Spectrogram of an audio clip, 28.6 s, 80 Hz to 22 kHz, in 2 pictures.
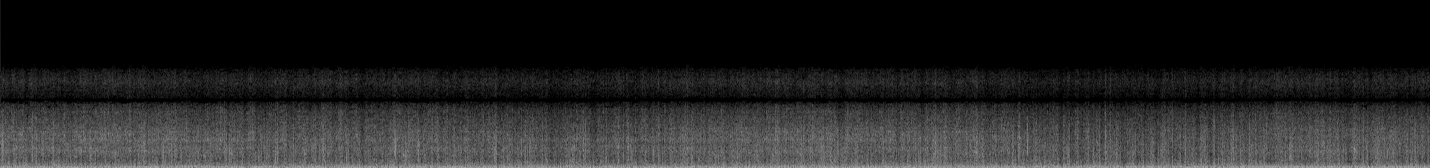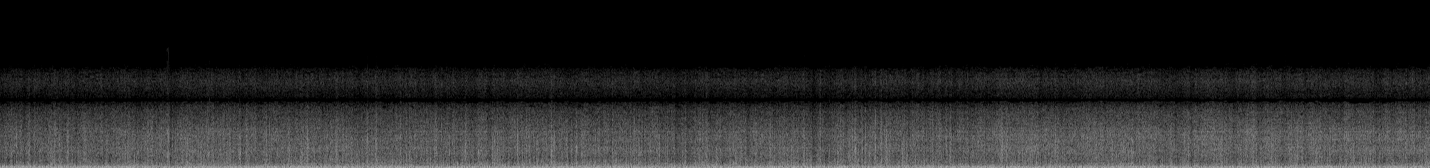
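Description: Harley-Davidson Iron 883 Sportster's air-cooled V-twin running through a Vance & Hines exhaust at a steady cruise of about 45 mph, speed creeping up slightly, with wind rush on the microphone.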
